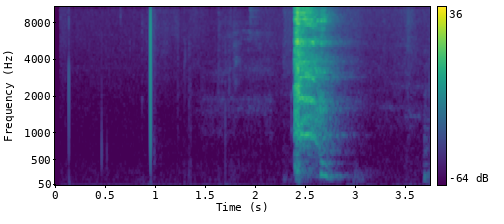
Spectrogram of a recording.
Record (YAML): cough_length: 3.8 s
cough_amplitude: 5624
cough_signal_mean_std_ratio: 0.29
survey_phase: beta (2021-08-13 to 2022-03-07)
age: 18-44
gender: Female
wearing_mask: 'No'
symptom_runny_or_blocked_nose: true
symptom_sore_throat: true
symptom_headache: true
smoker_status: Never smoked
respiratory_condition_asthma: true
respiratory_condition_other: false
recruitment_source: REACT
submission_delay: 1 day
covid_test_result: Negative
covid_test_method: RT-qPCR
